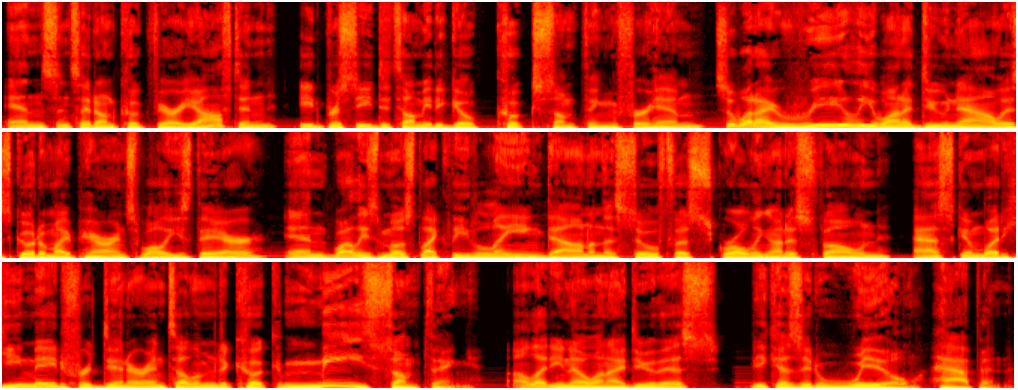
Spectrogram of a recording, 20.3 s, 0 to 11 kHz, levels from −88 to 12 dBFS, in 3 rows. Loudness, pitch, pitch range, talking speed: -19 LUFS, 125 Hz, 115-145 Hz, 220 wpm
